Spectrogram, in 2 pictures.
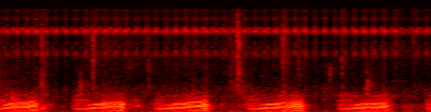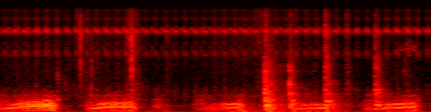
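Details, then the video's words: A pigeon gives a continuous series of soft, throaty rolling coos, about two each second, with a steady high hiss and a few faint clicks behind. "Pigeon Sound"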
